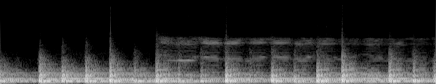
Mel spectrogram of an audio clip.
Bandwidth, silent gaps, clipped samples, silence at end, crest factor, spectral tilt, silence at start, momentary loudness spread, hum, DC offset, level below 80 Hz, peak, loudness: 3.6 kHz; none; under 0.1%; 0 s; 16 dB; -11.5 dB/octave; 0 s; 4 LU; none; under 0.1%; -42 dBFS; 0 dBFS; -16 LUFS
